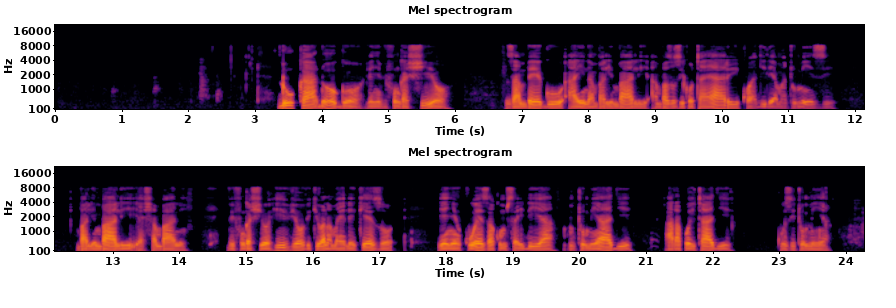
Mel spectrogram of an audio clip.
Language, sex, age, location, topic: Swahili, male, 25-35, Dar es Salaam, agriculture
